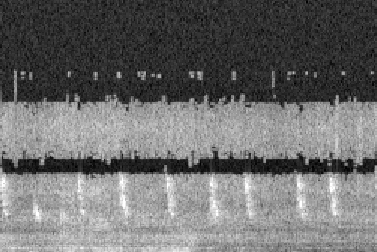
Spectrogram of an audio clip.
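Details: About a hundred busy bees in a persimmon tree in bloom make a steady, low, droning hum that swells and fades as they fly close.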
